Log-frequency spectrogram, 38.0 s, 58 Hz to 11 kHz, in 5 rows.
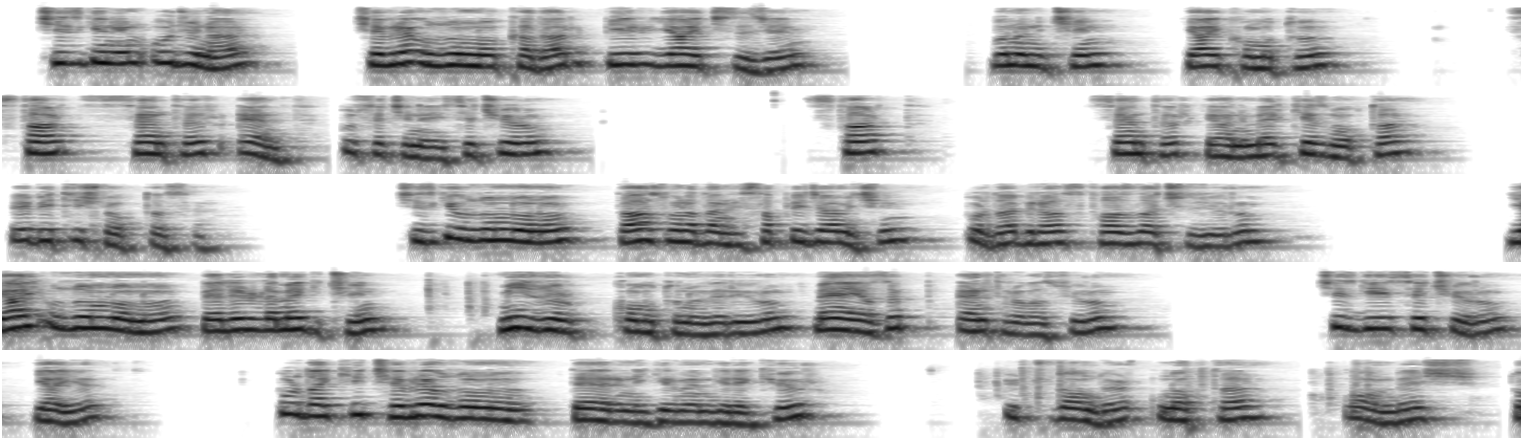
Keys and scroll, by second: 24.6-25.6 typing, 27.5 Return, 35.0-37.9 typing.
